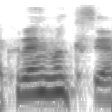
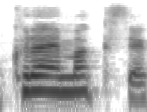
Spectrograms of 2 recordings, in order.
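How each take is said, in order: First: Said in the usual way. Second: Loud, hyped-up cry of climax; retold excited exclamation; excited cheer. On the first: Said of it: "って言いながら". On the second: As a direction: shout it like the grand finale. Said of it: "って言いながらそれ食べて".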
